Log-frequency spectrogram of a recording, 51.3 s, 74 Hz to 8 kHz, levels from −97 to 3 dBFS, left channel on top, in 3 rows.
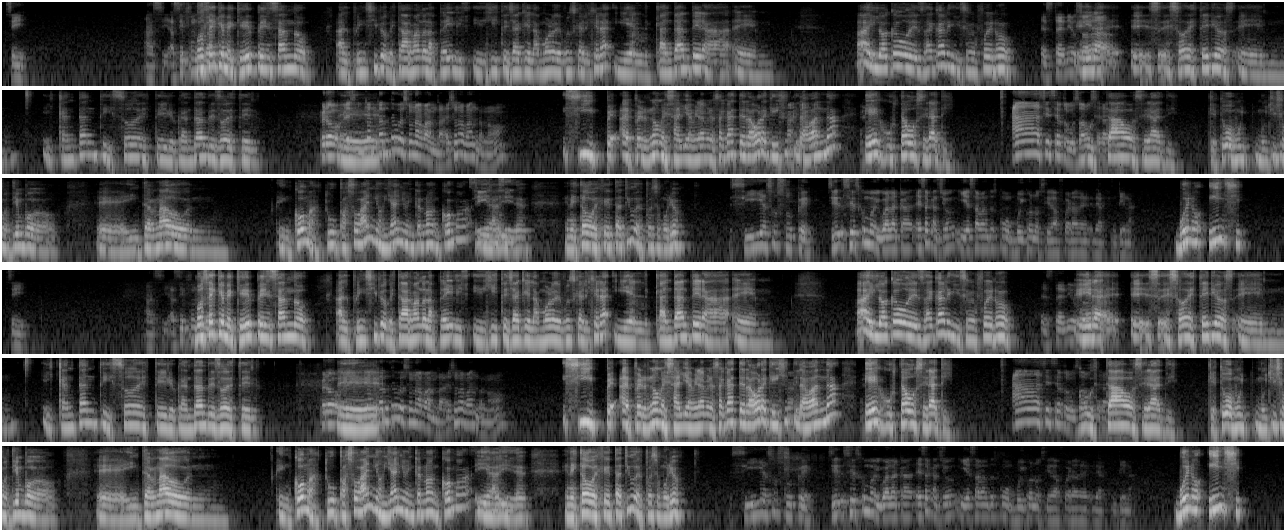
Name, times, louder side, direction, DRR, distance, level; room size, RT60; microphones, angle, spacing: voice 1, 1.9-2.9 8.4-8.5 13.8-14.8 21.3-23.8 27.5-28.0 30.5-31.8 40.5-41.0 43.9-49.2, left 3 dB, 60° left, 0.8 m, -45 dB
voice 2, 2.6-4.1 4.5-10.3 11.4-13.5 14.3-17.3 17.6-20.5 21.6-22.2 24.6-28.2 28.6-29.7 31.4-32.7 33.2-34.9 35.4-37.2 37.8-41.2 41.7-43.2 49.8-50.7, right 5 dB, 85° right, 0.4 m, -33 dB
3.1 x 3.0 x 4.3 m
head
